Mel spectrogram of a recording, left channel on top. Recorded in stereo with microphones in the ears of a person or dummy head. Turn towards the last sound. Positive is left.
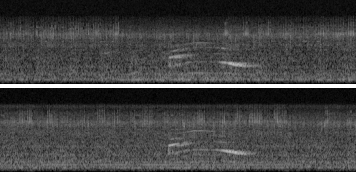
turn(degrees=-60)  # may be behind; listen again after turning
